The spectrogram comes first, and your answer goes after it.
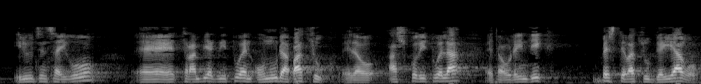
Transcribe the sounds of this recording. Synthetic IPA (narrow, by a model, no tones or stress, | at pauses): ḭɾuðit͡se̞nsajɣ̞u | t̪ɾambiakd̪it̪ue̞nʔo̞nuɾaβat͡sukḛðoa̰sko̞ð̞it̪ue̞lae̞̰t̪ao̞ɾajnd̪ik | be̞st̪e̞β̞at͡suk̚ɡe̞jaɣ̞o̞̰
